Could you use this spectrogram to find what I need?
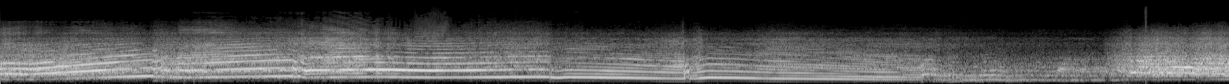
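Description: A race car engine roars loudly and revs up and down through gear changes.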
